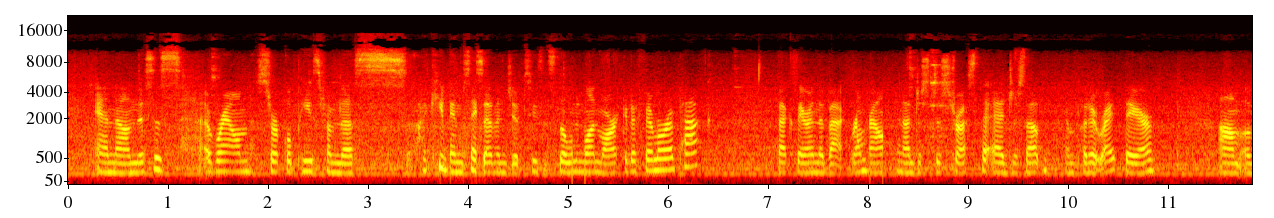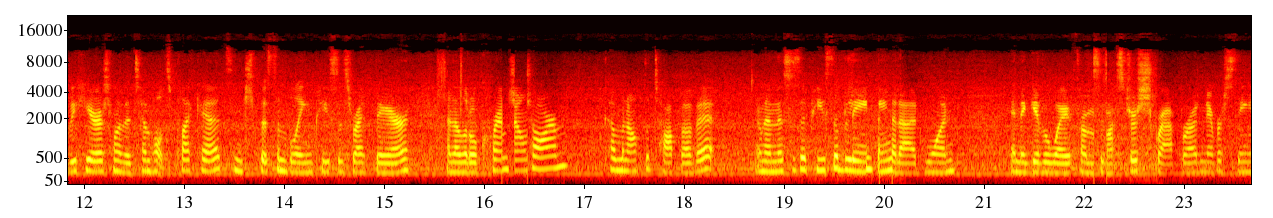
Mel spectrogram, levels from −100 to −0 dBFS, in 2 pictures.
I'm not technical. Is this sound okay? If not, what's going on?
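No. At 3.82, 5.04, 7.89, 16.18, 19.82 and 22.10 seconds, the sound briefly flutters and garbles for about a quarter second. These are frames out of order: two neighbouring chunks of about 128 ms each played in swapped order. Nothing is lost, only scrambled.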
